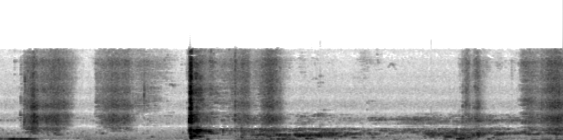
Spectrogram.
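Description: A teenage boy laughs softly, close by.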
